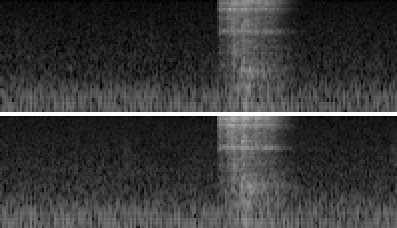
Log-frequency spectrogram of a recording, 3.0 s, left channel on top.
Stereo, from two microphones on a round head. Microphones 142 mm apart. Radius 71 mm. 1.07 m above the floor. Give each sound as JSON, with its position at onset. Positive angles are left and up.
{"t": 1.6, "sound": "keys jangling", "side_deg": -50, "distance_m": 1.6}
